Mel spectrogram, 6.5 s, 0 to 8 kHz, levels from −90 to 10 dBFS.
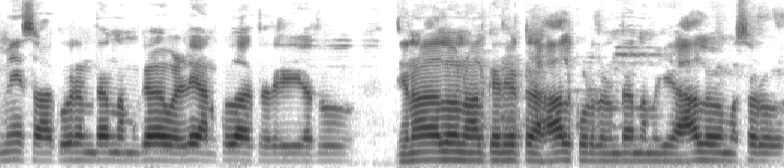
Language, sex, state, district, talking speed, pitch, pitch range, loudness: Kannada, male, Karnataka, Bijapur, 155 wpm, 140 Hz, 135-145 Hz, -16 LUFS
